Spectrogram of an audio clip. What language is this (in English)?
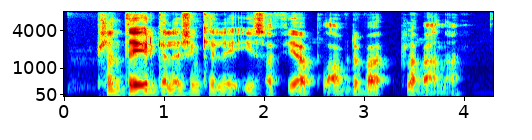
Lithuanian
